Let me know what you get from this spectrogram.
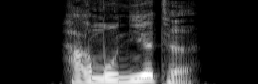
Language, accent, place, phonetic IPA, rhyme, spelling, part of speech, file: German, Germany, Berlin, [haʁmoˈniːɐ̯tə], -iːɐ̯tə, harmonierte, verb, De-harmonierte.ogg
- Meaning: inflection of harmonieren: 1. first/third-person singular preterite 2. first/third-person singular subjunctive II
